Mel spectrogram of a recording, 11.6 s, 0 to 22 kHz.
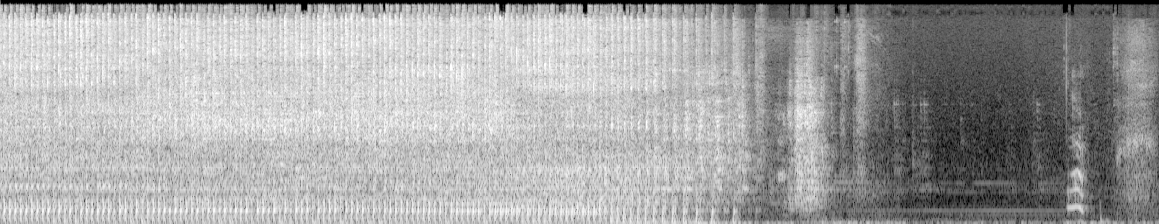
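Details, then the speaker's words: Small Predator single-cylinder engine (about 96–99 cc) on a front-tine rototiller, after the belt was tightened, with a new filter and a good plug, warming the oil: a steady, even putter, then it winds down and stops cleanly; running properly. "should be good to go i think we are set so let this run a little bit just to make sure get the oil a little warmer"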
